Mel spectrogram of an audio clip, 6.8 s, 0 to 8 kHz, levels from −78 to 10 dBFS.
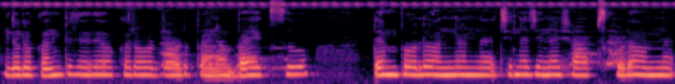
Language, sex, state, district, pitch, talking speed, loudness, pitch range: Telugu, female, Andhra Pradesh, Sri Satya Sai, 230 Hz, 135 wpm, -16 LUFS, 225-235 Hz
